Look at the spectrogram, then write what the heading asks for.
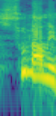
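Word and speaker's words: tsunami: बहुत कम वर्ड्स हैं जैसे सुनामी सुनामी तो टी से स्टार्ट होता है लेकिन यहां पर साइलेंट है और हम इसे सुनामी पढ़ते हैं क्योंकि यह जापानी वर्ड है जापान से लिया गया है और वहां पर इसे ऐसे ही पढ़ा जाता है इसलिए इंग्लिश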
